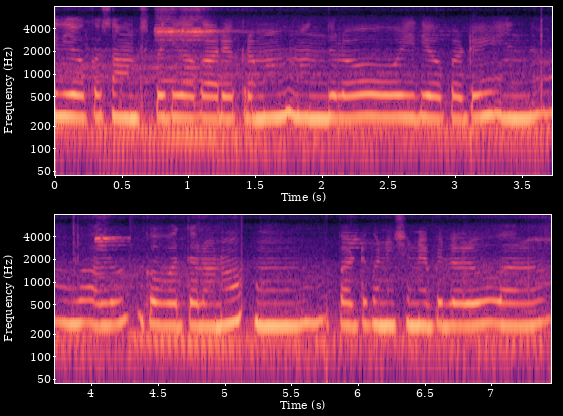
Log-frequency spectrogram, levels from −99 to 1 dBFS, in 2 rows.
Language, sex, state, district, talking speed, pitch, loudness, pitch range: Telugu, female, Telangana, Karimnagar, 105 wpm, 260 Hz, -22 LUFS, 255-270 Hz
